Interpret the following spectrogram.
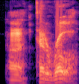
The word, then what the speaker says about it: Tetairoa: So you look at Tetairoa, I think is how you say his first name, but McMillan, all of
